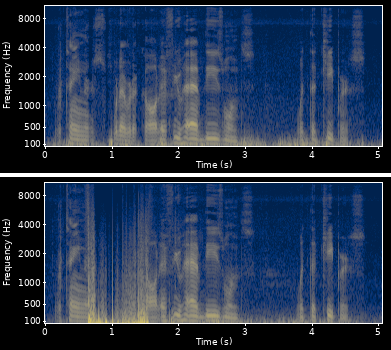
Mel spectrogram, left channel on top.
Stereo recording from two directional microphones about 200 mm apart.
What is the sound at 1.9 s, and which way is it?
Speech, 5° left (ahead or behind).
